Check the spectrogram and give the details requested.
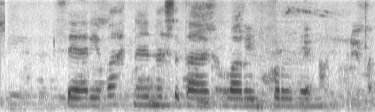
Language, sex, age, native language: Icelandic, female, 15, Icelandic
